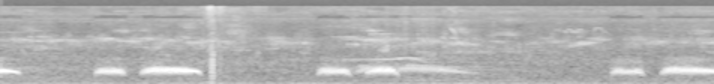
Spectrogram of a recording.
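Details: Spotted dove kept as a lure bird for trapping, calling with soft, low, paired coos separated by quiet gaps, with a single sharp click between phrases and faint higher chirps in the background.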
